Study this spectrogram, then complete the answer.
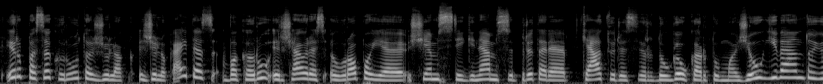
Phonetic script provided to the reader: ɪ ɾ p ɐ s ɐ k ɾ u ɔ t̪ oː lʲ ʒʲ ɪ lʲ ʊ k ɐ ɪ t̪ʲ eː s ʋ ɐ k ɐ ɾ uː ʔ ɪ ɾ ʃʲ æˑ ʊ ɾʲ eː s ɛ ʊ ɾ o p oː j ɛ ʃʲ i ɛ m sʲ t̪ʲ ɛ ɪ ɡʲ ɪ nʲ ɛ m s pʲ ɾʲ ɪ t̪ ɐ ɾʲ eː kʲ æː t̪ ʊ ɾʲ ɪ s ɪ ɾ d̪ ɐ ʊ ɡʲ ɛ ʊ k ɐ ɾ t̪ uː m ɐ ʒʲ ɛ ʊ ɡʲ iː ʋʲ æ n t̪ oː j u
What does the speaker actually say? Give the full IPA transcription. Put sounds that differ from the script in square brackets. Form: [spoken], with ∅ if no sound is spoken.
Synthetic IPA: ɪ ɾ p ɐ s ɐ k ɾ u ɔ t̪ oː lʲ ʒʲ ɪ lʲ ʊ k ɐ ɪ t̪ʲ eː s ʋ ɐ k ɐ ɾ uː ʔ ɪ ɾ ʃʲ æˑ ʊ ɾʲ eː s ɛ ʊ ɾ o p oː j ɛ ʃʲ i ɛ m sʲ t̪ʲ ɛ ɪ ɡʲ ɪ nʲ ɛ m s pʲ ɾʲ ɪ t̪ ɐ ɾʲ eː kʲ æː t̪ ʊ ɾʲ ɪ s ɪ ɾ d̪ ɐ ʊ ɡʲ ɛ ʊ k ɐ ɾ t̪ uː m ɐ ʒʲ ɛ ʊ ɡʲ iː ʋʲ æ n t̪ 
